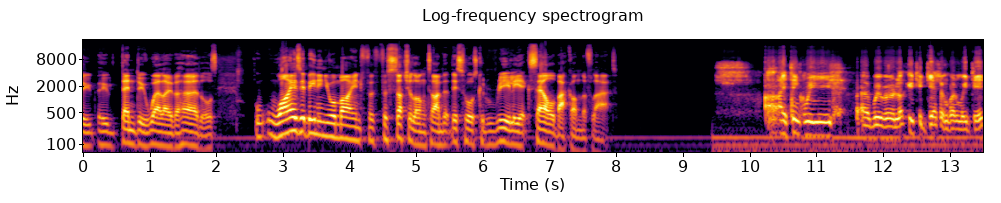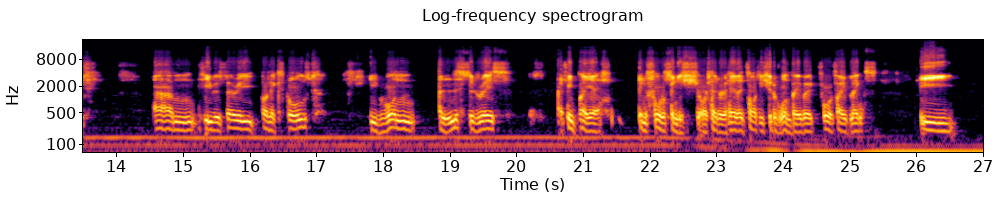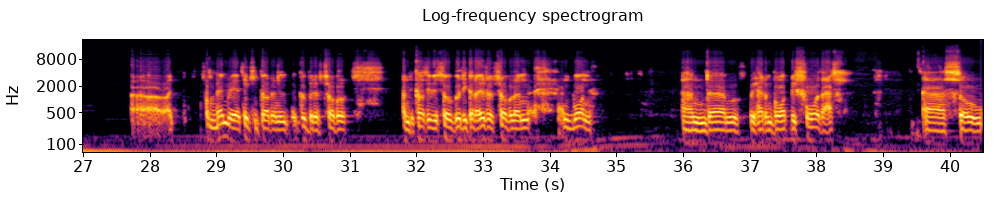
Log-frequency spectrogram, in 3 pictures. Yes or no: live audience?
no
